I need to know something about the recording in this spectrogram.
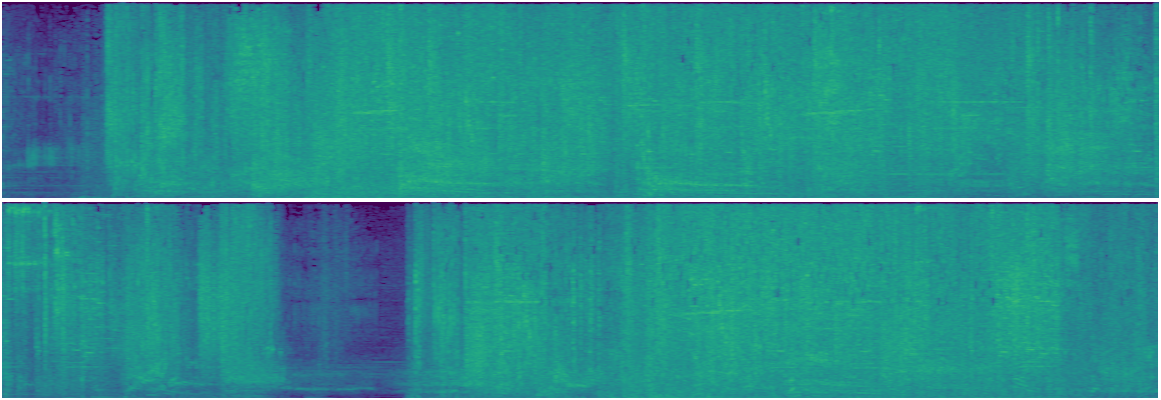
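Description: Fiery beams crackle and roar as monsters are blasted.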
